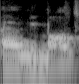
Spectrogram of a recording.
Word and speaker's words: ERNIE Bot: sorta di competitor appunto di chatbot si chiama ernie Bot dovrebbe pronunciarsi così o scritto ernie Bot ernie ernie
